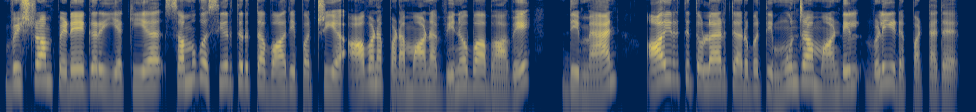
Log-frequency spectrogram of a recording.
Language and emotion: Tamil, neutral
